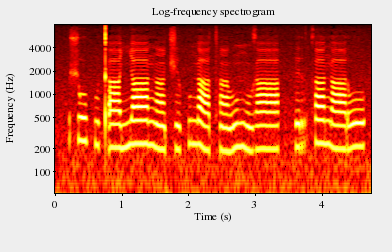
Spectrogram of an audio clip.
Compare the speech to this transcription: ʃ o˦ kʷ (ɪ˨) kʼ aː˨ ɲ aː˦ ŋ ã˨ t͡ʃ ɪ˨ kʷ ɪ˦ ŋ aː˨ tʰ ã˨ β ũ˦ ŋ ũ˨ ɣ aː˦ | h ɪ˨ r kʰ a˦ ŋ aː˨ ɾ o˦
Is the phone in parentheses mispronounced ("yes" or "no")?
no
